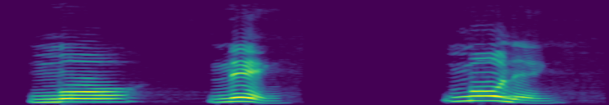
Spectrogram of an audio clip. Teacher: The stress on morning is on the first syllable.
